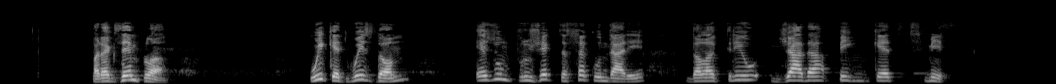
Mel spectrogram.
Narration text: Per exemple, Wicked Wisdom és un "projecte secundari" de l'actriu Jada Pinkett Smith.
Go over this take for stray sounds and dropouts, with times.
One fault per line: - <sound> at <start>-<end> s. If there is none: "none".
none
